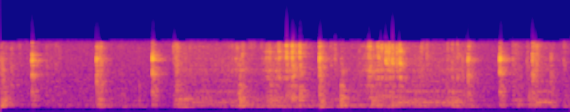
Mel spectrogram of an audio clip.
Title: HP printer makes strange noises...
